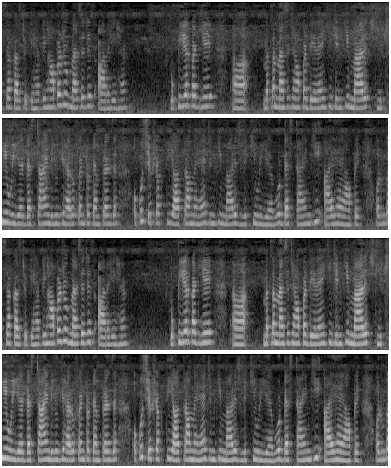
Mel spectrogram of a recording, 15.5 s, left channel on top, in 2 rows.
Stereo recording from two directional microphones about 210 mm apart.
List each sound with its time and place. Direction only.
0.0 s a woman's voice: 40° right (ahead or behind)
3.5 s a woman's voice: 45° right (ahead or behind)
